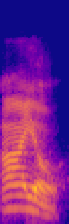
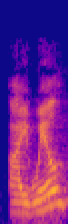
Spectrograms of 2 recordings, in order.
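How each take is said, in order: First: The words are joined into one short syllable. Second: Both words are said fully and separately. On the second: "no contraction"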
